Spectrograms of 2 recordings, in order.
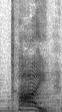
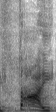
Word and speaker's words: Thai: It's been reported that when Ron was dating back in college, he would mispronounce the word Thai, as in Thai food, and say thigh instead.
